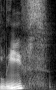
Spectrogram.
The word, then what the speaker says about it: leaves: Trees have leaves?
